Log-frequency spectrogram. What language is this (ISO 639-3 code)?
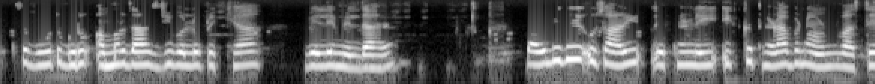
pan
